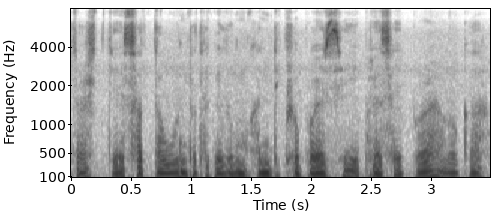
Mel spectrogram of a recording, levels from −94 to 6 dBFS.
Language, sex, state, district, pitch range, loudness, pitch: Nagamese, male, Nagaland, Kohima, 80-85 Hz, -22 LUFS, 80 Hz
